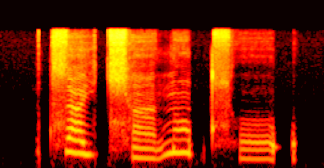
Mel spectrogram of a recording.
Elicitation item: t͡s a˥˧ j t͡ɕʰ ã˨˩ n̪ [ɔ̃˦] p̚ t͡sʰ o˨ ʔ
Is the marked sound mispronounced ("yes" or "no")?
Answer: no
